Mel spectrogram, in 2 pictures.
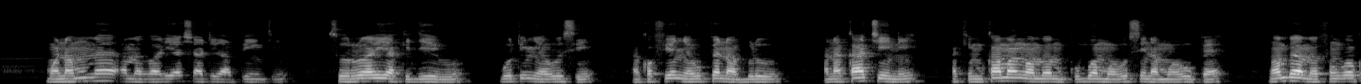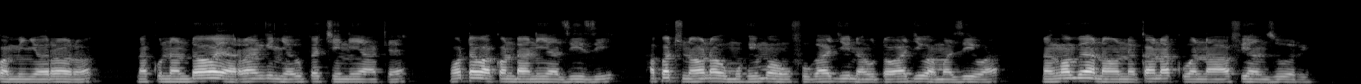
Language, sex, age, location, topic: Swahili, male, 18-24, Kisii, agriculture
